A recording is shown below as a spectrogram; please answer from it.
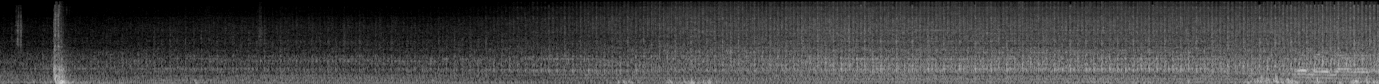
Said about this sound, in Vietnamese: xe máy dầu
